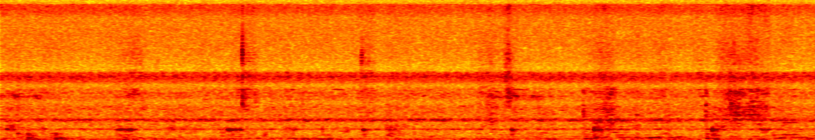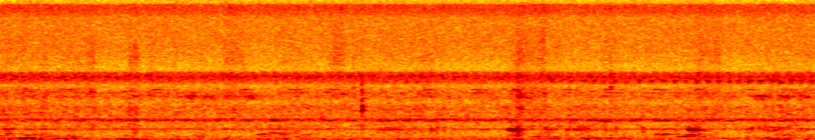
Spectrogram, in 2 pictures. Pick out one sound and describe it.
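Hands rub softly over bare skin.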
